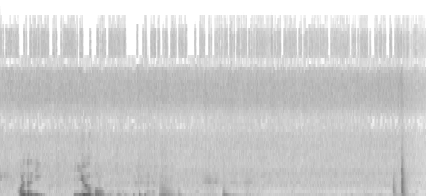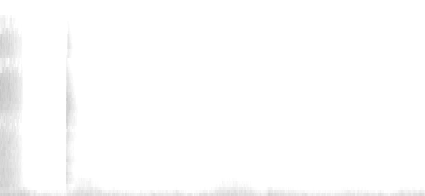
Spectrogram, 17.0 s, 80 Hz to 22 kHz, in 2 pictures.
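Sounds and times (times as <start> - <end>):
steady hiss: 0.0 - 9.0.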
